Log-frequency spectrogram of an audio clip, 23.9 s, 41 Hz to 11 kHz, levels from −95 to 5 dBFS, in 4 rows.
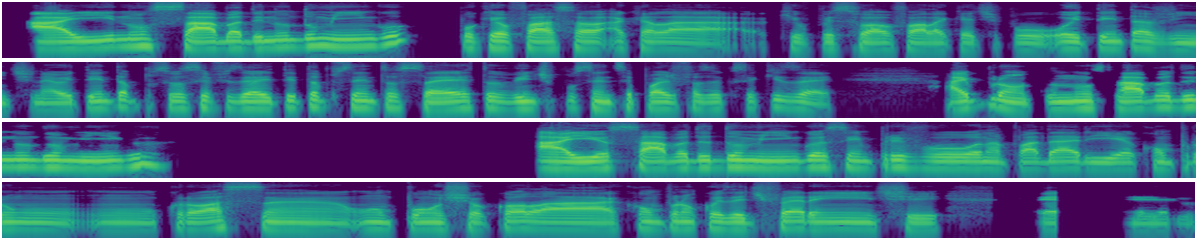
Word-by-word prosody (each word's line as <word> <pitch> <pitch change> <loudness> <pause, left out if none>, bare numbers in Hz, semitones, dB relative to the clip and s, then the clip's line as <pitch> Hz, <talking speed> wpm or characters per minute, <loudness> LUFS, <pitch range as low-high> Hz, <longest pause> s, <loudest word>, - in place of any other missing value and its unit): Aí 110 +4 +7
no 140 +2 -1
sábado 110 -4 +6
e - - 0
no 125 +2 -2
domingo, 145 - -1 0.2
porque 115 -1 -2
eu 115 - +5
faço 105 +1 +3
aquela 105 -1 0 0.2
que - - -12
o - - -7
pessoal 95 0 -1
fala 95 -1 0
que - - -8
é 95 - -6
tipo 95 - -12 0.2
80 110 +1 -1
20, 95 -2 -8
né, 95 0 -4
80 110 +6 -2
se - - -14
você 115 +2 -3
fizer 110 0 0
80% 120 +1 -2
certo, 110 +2 +1
20% 110 0 -4
você - - -4
pode 105 -1 +1
fazer 105 -2 -5
o - - -9
que - - -20
você 110 - -10
quiser, 110 -9 -4 0.6
aí - - +5
pronto, 100 -4 -1
no 110 +2 +1
sábado 115 +4 +4
e 130 - +2
no 130 0 0
domingo 125 +5 -1 1.9
aí 110 0 +7
o 115 - +1
sábado 110 +1 +3
e - - 0
domingo 115 -1 0
eu 125 - +3
sempre 120 +1 -3
vou 110 -2 0
na 105 -1 -2
padaria, 100 -1 0
compro 105 +1 -7
um 100 -1 -7
um 95 - -10
croissant, 100 -3 -2
um 105 -1 -4
pain 100 +1 -3
au 100 - -1
chocolat, 100 -2 +2
compro 110 0 -4
uma 105 - -2
coisa 105 -2 0
diferente, 105 -2 -2 0.9
eh - - -11
eh, 90 0 -7
110 Hz, 165 wpm, -22 LUFS, 100-115 Hz, 1.9 s, Aí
